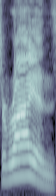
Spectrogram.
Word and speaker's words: Orion: was great and yeah the reference to the orians and then it's even said in one episode It's pronounced to Ryan you idiots I thought it was great and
